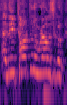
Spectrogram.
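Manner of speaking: ordinary delivery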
